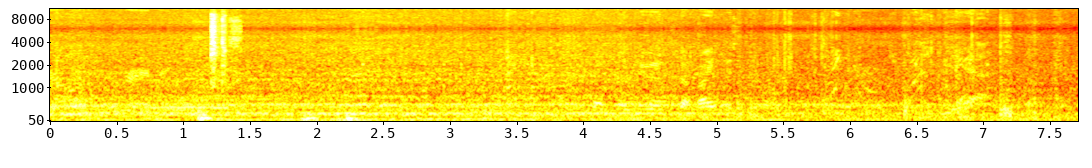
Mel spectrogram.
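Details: Honey bees starting to swarm while being moved, a constant low buzzing drone beneath a brief rattle and faint speech from the beekeepers.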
